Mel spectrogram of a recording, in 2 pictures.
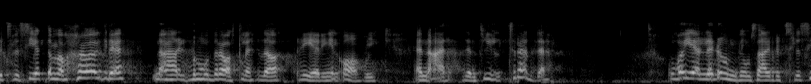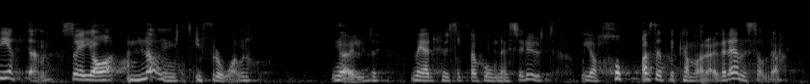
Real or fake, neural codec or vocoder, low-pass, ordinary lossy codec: fake; codec, 24 kHz, 1.5 kbps, HILCodec; 7.2 kHz; none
